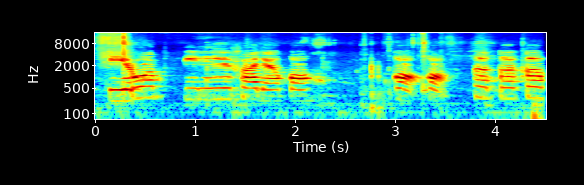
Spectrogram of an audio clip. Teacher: کلکلا کیا ہوتا ہے کہ آواز باؤنس بیک کرتی ہے. جب ہم قاف ساکن کریں گے تو آواز پلٹے گی, آواز باؤنس بیک کرے گی. بیروب بالفلق, ق, ق, ق, ق والی ساؤنڈ نہیں ہے, ق, ق نہیں پڑھنا.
